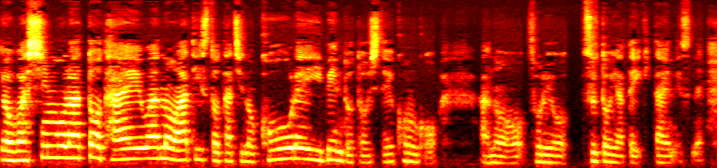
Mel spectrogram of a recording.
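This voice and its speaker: With a Chinese accent, a woman at medium pitch talks at a fairly quick pace, using lively intonation and big swings in loudness. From China. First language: Chinese (speaking Japanese). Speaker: glamping business owner. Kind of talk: interview.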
